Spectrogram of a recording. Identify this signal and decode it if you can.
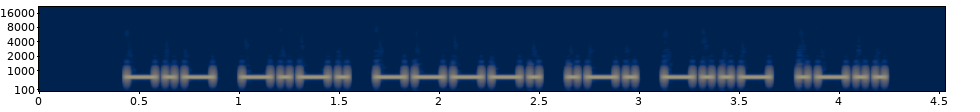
Morse code, heard as a keyed tone, about 25 wpm, 700 Hz. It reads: KC9RXL
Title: USA Call Signs - 6 Characters - 25wpm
